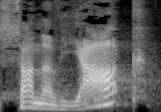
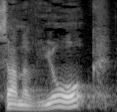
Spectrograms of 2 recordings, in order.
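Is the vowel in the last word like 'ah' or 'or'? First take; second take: ah; or. First: The last word has an 'ah' vowel. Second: The last word has an 'or' vowel. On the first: This imitates an actor's idiosyncratic pronunciation. "he said "son of Yark"" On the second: This is the standard pronunciation. "instead of "son of York.""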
